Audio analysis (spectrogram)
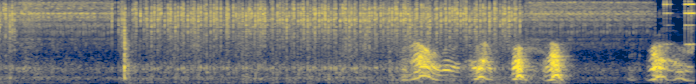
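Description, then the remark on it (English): A dog, Sigroy, barks in a quick run of five or six sharp yips, then again near the end, while being walked up and down the block, over a steady outdoor hiss with no one talking. “All right, so today we're going to go and see what Mr. Matthews is up to with his dog.”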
